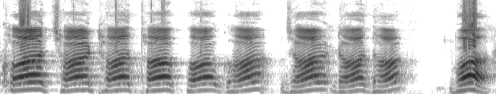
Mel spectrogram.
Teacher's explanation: इन सारे वर्णों को बोलने में बहुत ज्यादा प्राणवायु का उपयोग होता है मतलब हवा बहुत ज्यादा मात्रा में निकलता है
